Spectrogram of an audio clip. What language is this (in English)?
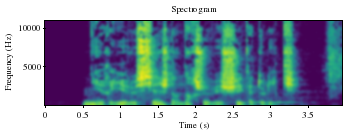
French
